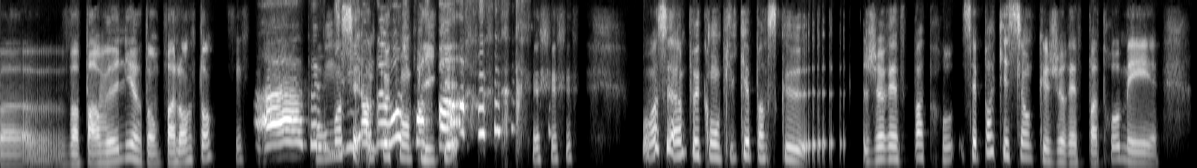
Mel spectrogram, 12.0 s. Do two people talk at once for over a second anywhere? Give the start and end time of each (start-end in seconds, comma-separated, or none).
3.1-4.6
